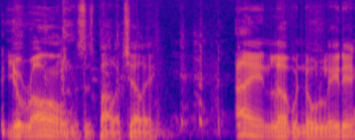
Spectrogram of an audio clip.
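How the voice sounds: A man puts on a character voice with a fairly low pitch. He speaks at a moderate pace.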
